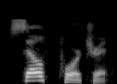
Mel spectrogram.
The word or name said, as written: self-portrait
